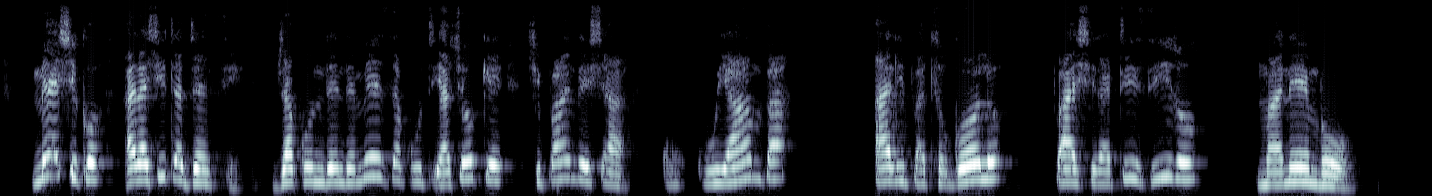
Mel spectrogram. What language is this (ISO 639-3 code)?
nyu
